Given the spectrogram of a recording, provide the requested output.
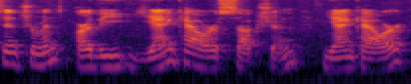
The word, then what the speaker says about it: Yankauer: are the yankauer suction yankauer is how you pronounce this we have the plastic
